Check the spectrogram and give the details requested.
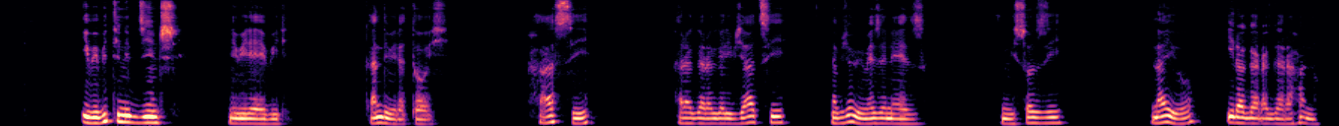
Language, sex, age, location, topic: Kinyarwanda, male, 25-35, Nyagatare, agriculture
